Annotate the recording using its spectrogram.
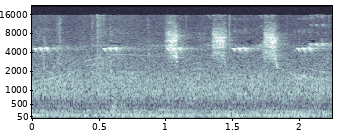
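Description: Crickets chirping steadily, a short high chirp repeating about twice a second, over a low steady background rumble.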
